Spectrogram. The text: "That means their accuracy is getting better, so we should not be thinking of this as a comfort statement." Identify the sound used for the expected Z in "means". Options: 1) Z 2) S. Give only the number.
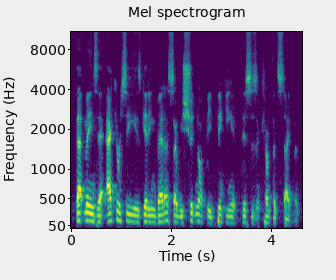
1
